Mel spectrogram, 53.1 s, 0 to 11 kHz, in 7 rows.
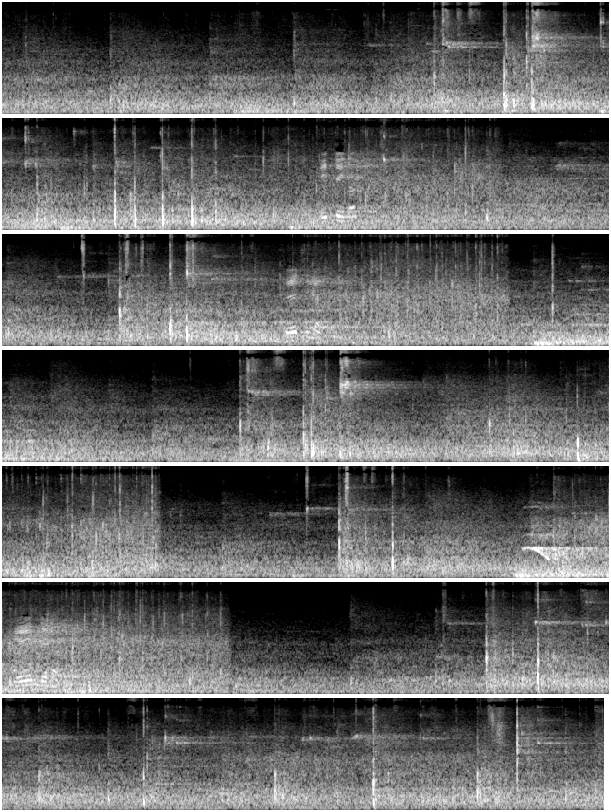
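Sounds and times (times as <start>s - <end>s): tennis ball bouncing on hard court: 4.8s - 13.9s, 16.2s - 20.3s, 25.7s - 27.6s, 28.2s - 32.4s, 34.2s - 36.1s, 43.4s - 53.0s
tennis ball hit by rackets: 5.3s - 13.8s, 16.2s - 18.4s, 25.7s - 27.4s, 43.4s - 47.8s, 48.5s - 52.9s.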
